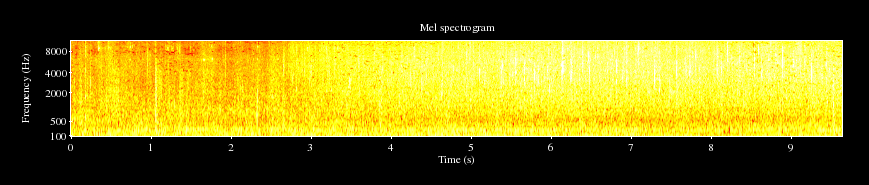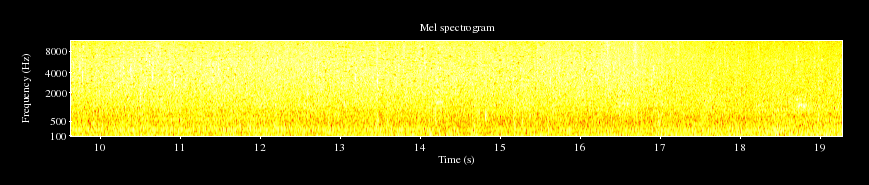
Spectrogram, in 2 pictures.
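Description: Footsteps shuffle over rough ground.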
